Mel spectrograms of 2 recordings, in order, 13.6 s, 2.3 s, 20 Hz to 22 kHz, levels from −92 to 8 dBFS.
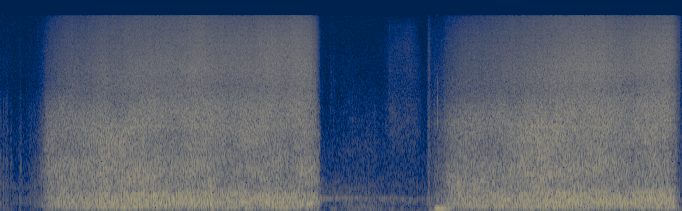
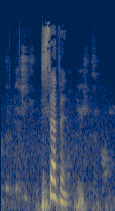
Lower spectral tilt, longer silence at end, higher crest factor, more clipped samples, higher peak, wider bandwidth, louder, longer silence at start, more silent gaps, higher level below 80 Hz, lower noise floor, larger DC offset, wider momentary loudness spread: second, -3.5 dB/octave vs -5.5 dB/octave; second, 0 s vs 0.15 s; second, 16 dB vs 22 dB; neither; second, -12 dBFS vs -6 dBFS; about the same, 16.5 kHz vs 15 kHz; second, -26 LUFS vs -23 LUFS; first, 0.8 s vs 0.1 s; neither; about the same, -48 dBFS vs -46 dBFS; first, -59 dBFS vs -49 dBFS; neither; second, 8 LU vs 25 LU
